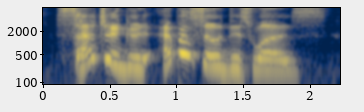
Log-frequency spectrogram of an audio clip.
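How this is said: It is said in a put-on character voice.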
